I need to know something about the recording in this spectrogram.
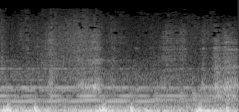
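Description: Film score sound design: a heartbeat effect, deep thumps in pairs about once a second, over a sustained tense music drone.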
